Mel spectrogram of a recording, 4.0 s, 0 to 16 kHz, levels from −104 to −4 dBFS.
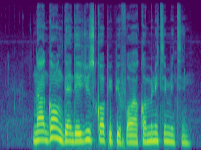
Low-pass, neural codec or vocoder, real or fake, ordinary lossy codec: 14.4 kHz; none; real; none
